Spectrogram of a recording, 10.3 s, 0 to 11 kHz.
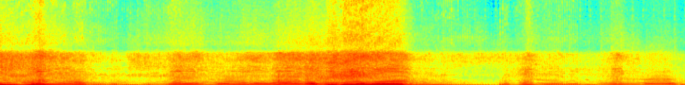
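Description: KTM RC 390's single-cylinder engine revving hard, its pitch climbing and falling again and again as the bike is throttled through a drift attempt. About six seconds in the engine drops back to a quieter run with a few short blips of throttle.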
